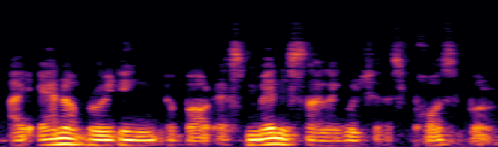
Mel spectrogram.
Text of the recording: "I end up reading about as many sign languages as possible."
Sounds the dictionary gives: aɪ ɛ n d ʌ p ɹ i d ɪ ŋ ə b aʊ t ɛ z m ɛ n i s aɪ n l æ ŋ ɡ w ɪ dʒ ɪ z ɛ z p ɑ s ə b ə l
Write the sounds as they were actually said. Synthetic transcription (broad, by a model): aɪ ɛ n ʌ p ɹ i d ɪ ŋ ə b aʊ t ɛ s m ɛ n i s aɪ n l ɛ ŋ ɡ w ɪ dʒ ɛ s p ɑ s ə b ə l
